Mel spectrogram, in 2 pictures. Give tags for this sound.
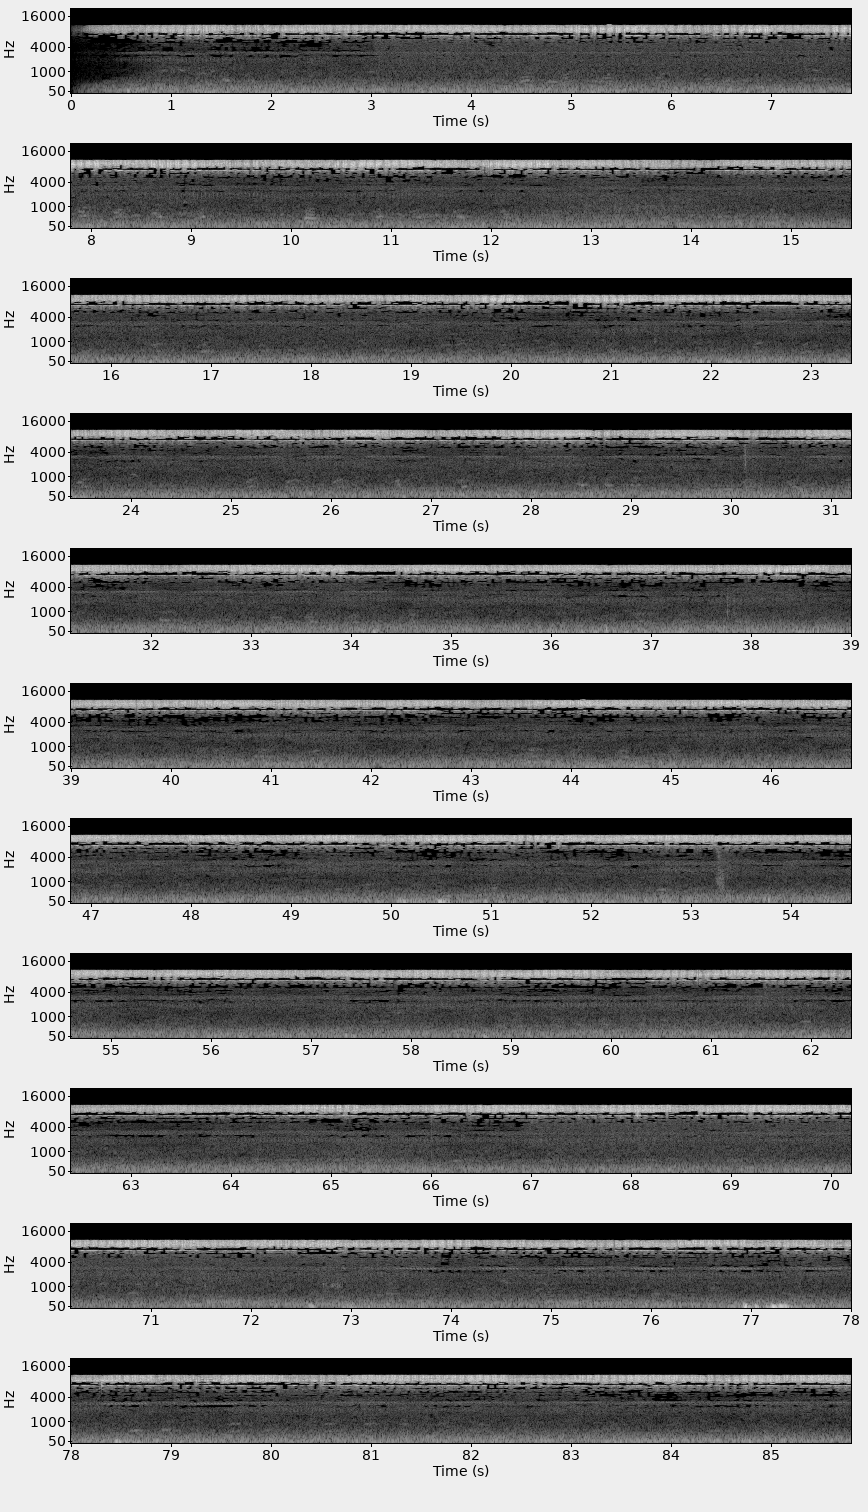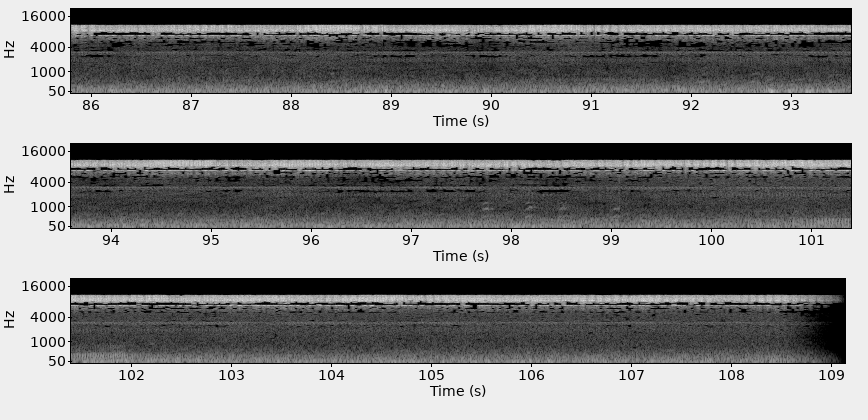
grasshopper insects athens mountain pendeli crickets fieldrecording

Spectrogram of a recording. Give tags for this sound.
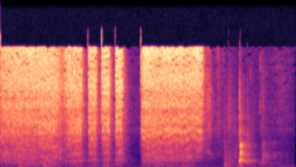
class intermediate sound

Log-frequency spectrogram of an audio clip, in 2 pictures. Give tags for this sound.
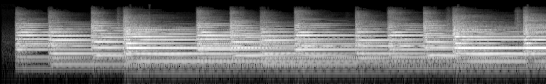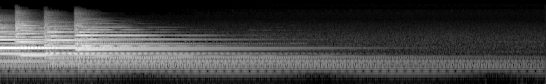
hourly chimes

